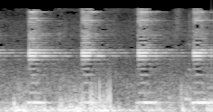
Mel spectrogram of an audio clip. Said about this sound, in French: Enfin, écoutez ce klaxon.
